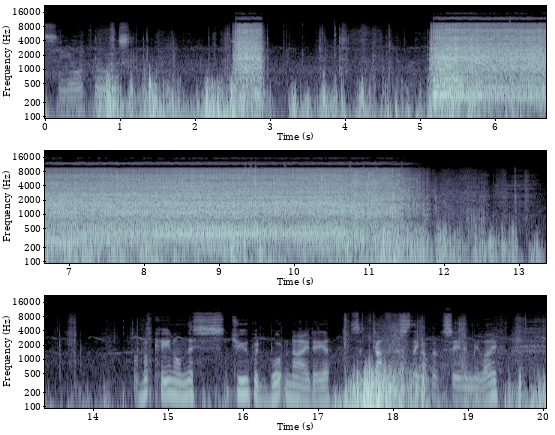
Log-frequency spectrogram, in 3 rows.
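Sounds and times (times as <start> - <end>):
jigsaw cutting insulation board: 2.5 - 3.0, 5.1 - 12.2.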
